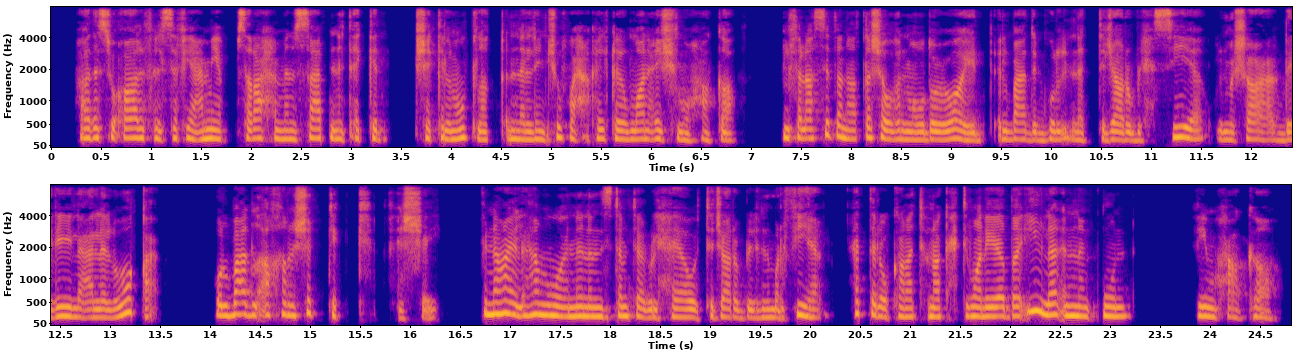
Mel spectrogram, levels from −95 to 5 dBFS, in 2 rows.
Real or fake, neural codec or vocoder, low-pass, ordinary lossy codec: fake; codec, 16 kHz, 4 kbps, X-Codec, WavLM features, trained on Multilingual LibriSpeech; none; none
